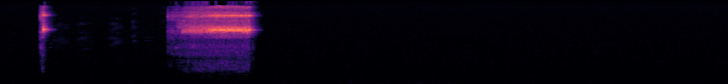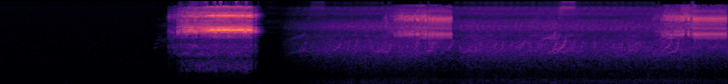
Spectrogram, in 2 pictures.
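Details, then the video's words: Western Japanese katydid song made of two separate dry, rasping buzzes about seven seconds apart. Each buzz is under a second long. Weaker, rougher buzzing and scratchy noise follow later. "チョン ギース ニシキリギリスの鳴き声"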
